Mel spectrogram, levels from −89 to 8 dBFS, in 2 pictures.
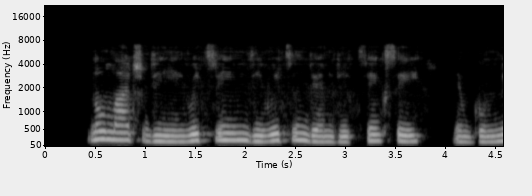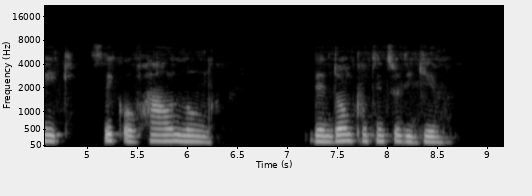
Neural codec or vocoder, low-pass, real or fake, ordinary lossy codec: codec, 16 kHz, 4.8 kbps, FACodec; 7.2 kHz; fake; none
